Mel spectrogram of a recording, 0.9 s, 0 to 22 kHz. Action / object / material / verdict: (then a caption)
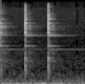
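tap / small metal piece / metal / none. A small, light, silver-colored metal piece weighing 23 grams is clinked twice, giving two short, bright metallic clinks over a low background hum. It sounds like metal, setting it apart from a lighter piece with a dark woven pattern marked Boeing.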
